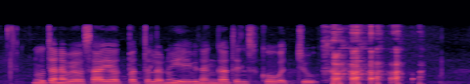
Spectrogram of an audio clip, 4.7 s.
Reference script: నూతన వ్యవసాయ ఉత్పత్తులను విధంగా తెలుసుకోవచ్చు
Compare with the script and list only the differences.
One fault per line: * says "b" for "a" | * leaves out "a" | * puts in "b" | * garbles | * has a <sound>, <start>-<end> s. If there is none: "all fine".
* puts in "ఏ"
* has a laugh, 3.2-4.3 s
